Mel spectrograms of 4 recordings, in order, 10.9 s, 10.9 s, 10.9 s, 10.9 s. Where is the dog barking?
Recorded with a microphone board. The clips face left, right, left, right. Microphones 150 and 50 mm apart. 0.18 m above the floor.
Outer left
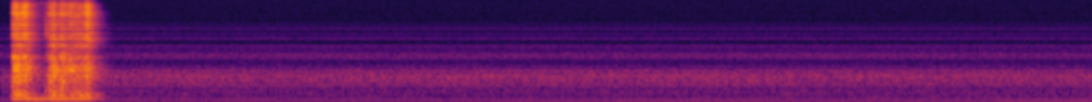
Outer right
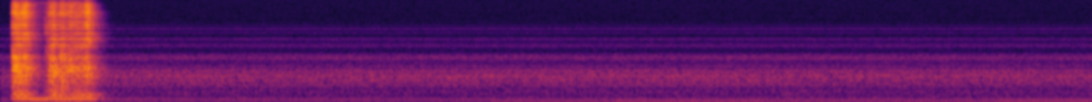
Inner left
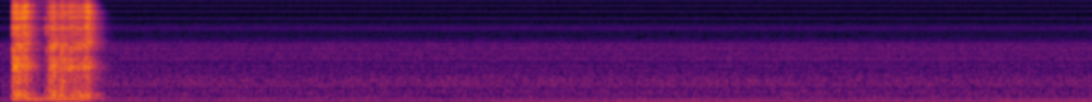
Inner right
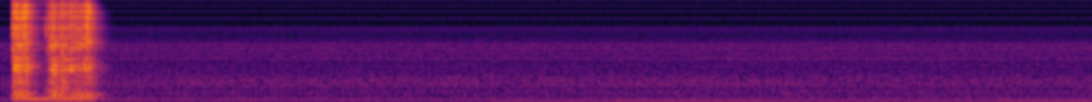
I don't hear a dog barking.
